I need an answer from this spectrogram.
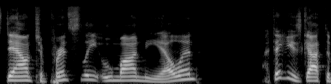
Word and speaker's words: Umanmielen: We got the pronunciation guide down. Umanmielen.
